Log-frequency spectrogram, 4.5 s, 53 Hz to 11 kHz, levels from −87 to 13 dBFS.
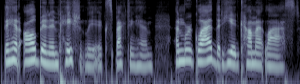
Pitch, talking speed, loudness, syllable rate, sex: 195 Hz, 215 wpm, -19 LUFS, 5.5 syllables/s, female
